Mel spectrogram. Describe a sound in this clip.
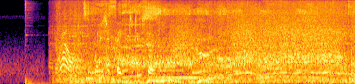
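Tyres screech and spin on the road.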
